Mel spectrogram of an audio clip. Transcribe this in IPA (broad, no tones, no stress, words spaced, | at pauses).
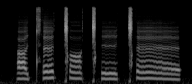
acʰɛ ǀʌːǀʰeːǀʰɛː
